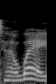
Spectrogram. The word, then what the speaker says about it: Huawei: Huawei pronounced Huawei is already well known at home.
